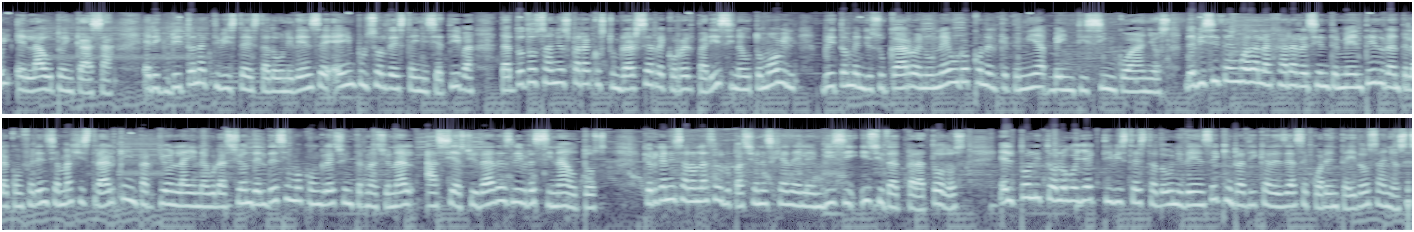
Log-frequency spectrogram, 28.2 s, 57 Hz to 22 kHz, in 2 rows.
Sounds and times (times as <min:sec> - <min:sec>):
Music: 0:00.0 - 0:28.2
Speech: 0:00.0 - 0:28.2.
